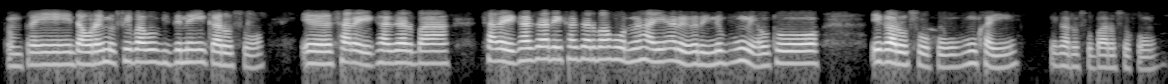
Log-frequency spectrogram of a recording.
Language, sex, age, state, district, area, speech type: Bodo, female, 45-60, Assam, Kokrajhar, urban, conversation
